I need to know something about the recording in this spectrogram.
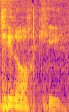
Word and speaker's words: Antinowski: ¿Cómo pronuncio ese apellido? Antinowski.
